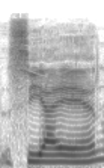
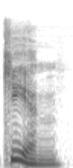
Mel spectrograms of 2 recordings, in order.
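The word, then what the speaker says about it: Cian: ian but his but it's also like a hard a hard c as opposed to a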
